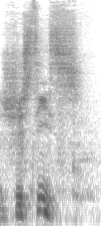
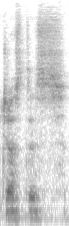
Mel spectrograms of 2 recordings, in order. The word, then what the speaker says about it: Justice: This is the French band Justice, or Justice, I think their name should be pronounced, and their debut album of the same name, I believe.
